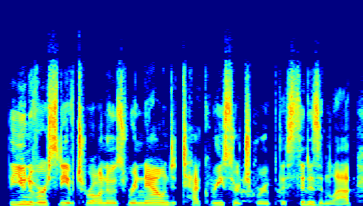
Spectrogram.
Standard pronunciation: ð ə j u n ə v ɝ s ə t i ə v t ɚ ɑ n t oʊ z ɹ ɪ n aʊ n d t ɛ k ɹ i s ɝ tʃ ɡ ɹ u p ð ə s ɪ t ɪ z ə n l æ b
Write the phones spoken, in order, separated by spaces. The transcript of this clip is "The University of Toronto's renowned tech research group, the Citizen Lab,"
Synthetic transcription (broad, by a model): ð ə j u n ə v ɝ s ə t i ə v t ɚ ɑ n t oʊ z ɹ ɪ n aʊ n t ɛ k ɹ i s ɝ tʃ ɡ ɹ u p ð ə s ɪ t ɪ z ə n l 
